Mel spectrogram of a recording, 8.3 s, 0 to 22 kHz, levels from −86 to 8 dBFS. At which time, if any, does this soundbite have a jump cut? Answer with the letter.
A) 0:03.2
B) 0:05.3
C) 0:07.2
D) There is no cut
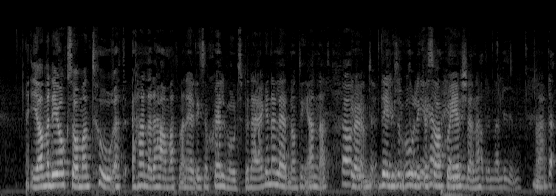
B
